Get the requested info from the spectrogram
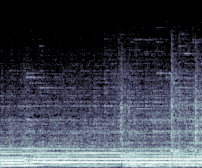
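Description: Brass fanfare band of trumpets, trombones and sousaphones holding a loud sustained chord. The chord moves to new notes just after the start, and a few percussion hits come in during the second half.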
